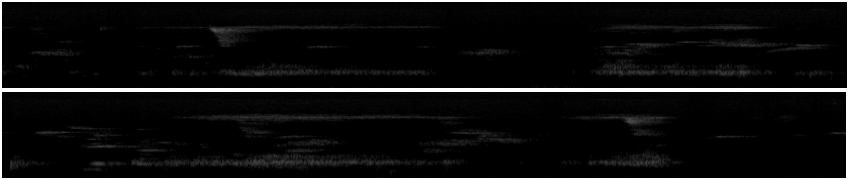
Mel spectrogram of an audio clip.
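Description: A pencil scratches softly on paper as a circle is drawn.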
